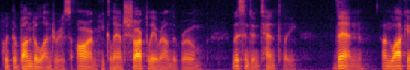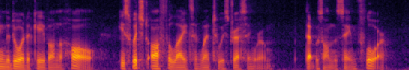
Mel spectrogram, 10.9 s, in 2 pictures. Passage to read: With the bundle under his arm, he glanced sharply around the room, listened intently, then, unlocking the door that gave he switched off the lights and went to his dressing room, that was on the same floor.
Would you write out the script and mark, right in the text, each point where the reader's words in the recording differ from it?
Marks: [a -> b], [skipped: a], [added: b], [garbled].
With the bundle under his arm, he glanced sharply around the room, listened intently, then, unlocking the door that gave [added: on the hall] he switched off the lights and went to his dressing room, that was on the same floor.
